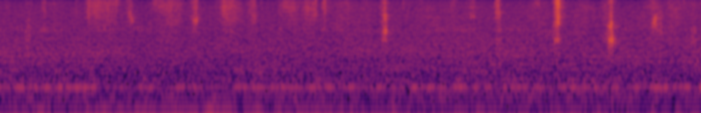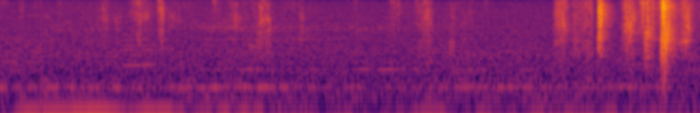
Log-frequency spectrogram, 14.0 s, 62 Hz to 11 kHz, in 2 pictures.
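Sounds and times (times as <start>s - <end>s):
low rumble of handling noise: 0.0s - 14.0s
slime clicking and crackling: 12.6s - 14.0s.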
